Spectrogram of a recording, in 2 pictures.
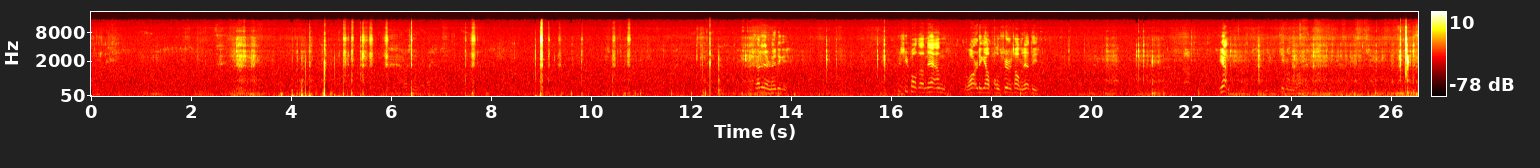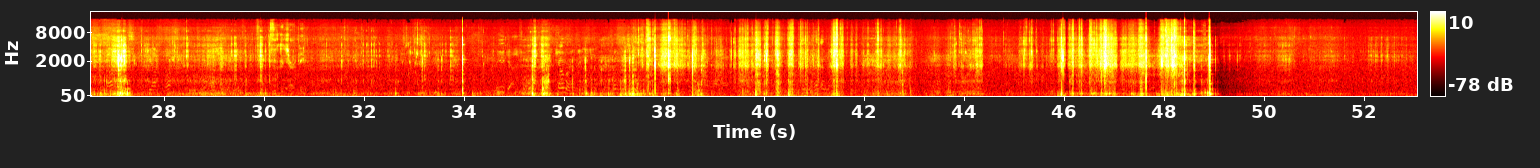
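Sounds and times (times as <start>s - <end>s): landing net rustling and scraping: 2.7s - 5.8s, 20.1s - 53.0s.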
